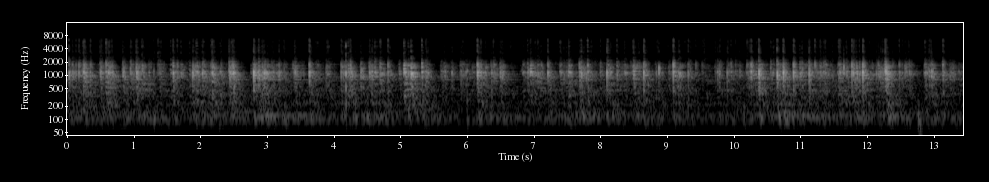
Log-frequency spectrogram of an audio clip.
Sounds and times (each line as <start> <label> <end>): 0.0 rain on a single wire 13.4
